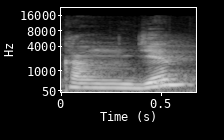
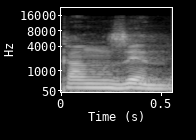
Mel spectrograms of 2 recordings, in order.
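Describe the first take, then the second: First: The name begins with a j sound. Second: The name begins with a z sound. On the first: The speaker calls it wrong. "Yang satu pakai huruf jim" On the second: The speaker calls it right. "yang satu pakai huruf zai"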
